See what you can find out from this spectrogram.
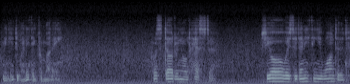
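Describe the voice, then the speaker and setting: A man plays a flippant, scheming lover in an old horror-comedy film. His mid-pitched voice swings animatedly with sardonic, theatrical relish, over a clearly noisy soundtrack. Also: expressive, moderate pace, lightly acted. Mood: sardonic, needling.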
